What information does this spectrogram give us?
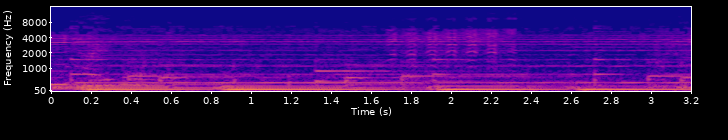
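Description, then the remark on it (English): Two goats in a yard, climbing on hay bales and a table and munching flowers, bleat in a loud, continuous run of about four long, wavering calls that follow one another with almost no pause, and no voices are heard. “Goats go, I guess you're kind of cute.”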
